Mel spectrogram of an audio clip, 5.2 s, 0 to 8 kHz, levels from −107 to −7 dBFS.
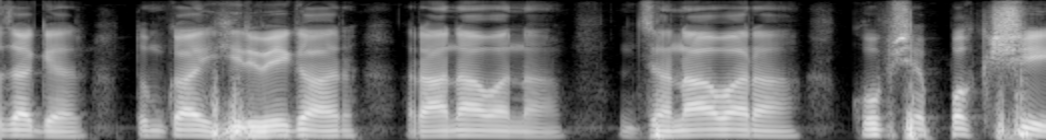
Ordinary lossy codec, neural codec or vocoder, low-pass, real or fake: none; none; none; real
